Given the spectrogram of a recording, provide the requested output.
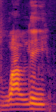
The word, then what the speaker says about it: Wale: Yeah, I should say my name is Wale, W-A-L-A-Y, Wale. It's not W-H-A-L-E.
